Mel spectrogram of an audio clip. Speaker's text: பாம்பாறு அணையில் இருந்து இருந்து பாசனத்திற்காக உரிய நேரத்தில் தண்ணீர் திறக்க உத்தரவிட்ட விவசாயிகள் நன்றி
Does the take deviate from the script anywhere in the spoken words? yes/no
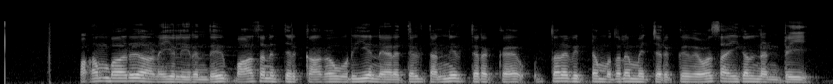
yes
